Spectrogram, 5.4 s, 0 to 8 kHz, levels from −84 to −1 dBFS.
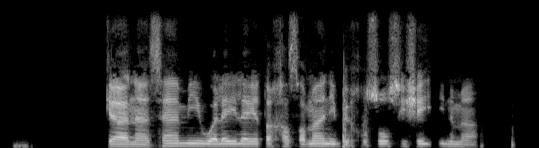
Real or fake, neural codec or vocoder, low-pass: real; none; 7.2 kHz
